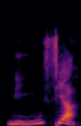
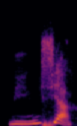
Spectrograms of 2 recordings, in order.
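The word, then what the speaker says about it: 宁夏: Dengerin ya cara bacanya. Xizang. Lagi. Xizang. Kemudian nomor 2, nih, Guangxi. Guangxi. Guangxi. Ningxia. Ningxia.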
